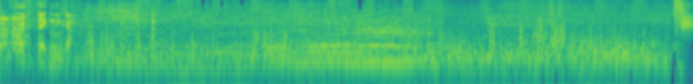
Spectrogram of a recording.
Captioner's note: wind blowing; engine revving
